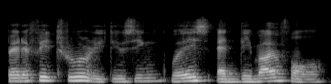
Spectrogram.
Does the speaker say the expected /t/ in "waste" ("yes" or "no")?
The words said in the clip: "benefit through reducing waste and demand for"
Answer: no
